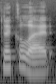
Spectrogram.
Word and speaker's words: Nikkilette: biggest platform um and my name is not spelled like it sounds yeah I was like spell it out for it yeah um so the first name is Nicolette n i k k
